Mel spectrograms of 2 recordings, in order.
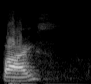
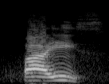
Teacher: Então olha só, pais, quantas vogais? Apenas uma vogal, vogal A. E o I, semivogal, o som decresceu.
